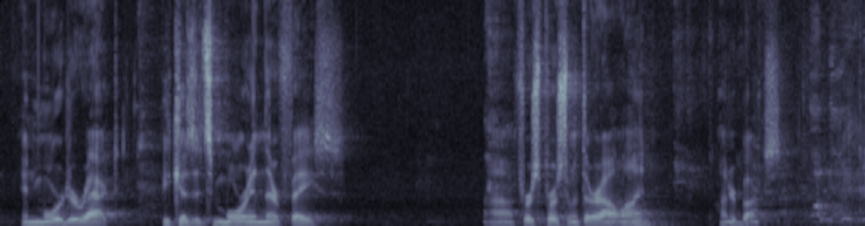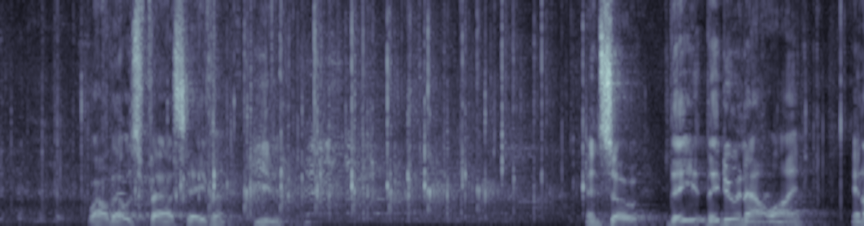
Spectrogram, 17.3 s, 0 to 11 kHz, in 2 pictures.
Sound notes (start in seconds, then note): 11.0 audience clapping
